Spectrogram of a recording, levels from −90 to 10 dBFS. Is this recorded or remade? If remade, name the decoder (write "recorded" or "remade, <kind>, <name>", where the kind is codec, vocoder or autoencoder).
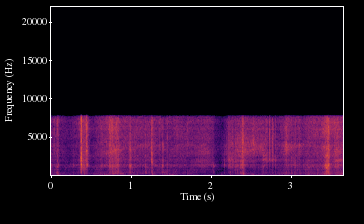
remade, codec, SNAC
